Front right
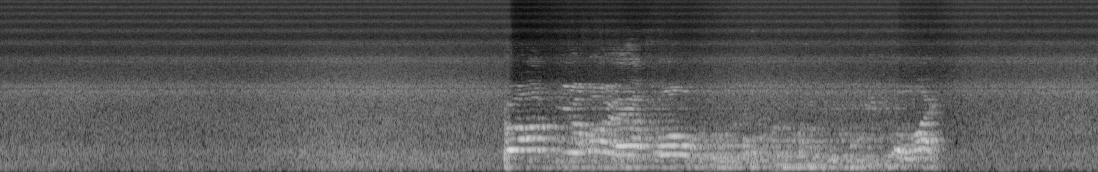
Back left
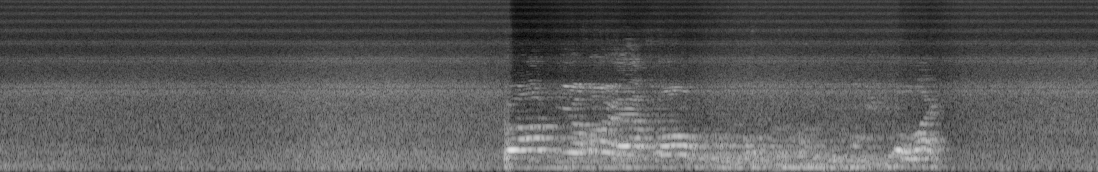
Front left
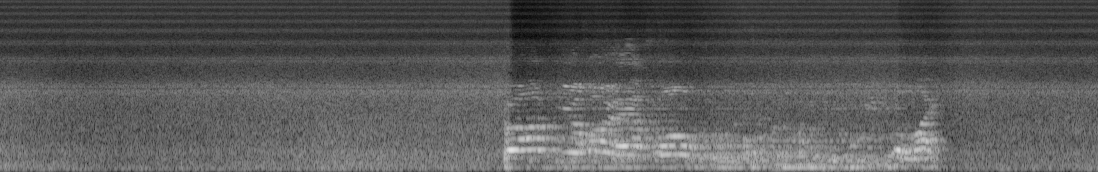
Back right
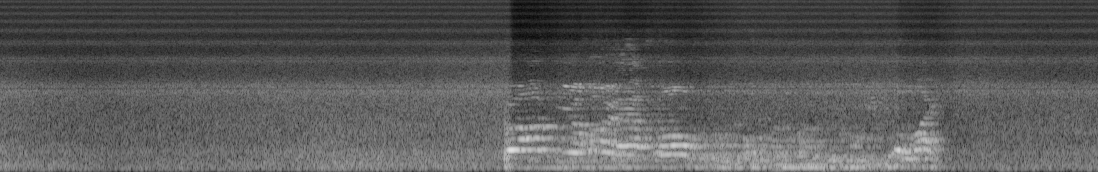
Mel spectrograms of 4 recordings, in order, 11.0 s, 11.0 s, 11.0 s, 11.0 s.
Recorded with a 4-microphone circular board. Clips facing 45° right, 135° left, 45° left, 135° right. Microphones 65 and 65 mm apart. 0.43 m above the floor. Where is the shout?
20° right, 1.2 m.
